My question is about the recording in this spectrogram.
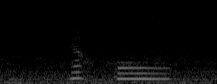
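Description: A young woman's voice humming: a brief hum about three-quarters of a second in, then one steady held note for about half a second.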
